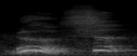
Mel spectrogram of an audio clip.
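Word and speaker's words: loose: でもそれは全部実はルーズではなくてルースなんですね。発音注意してください。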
